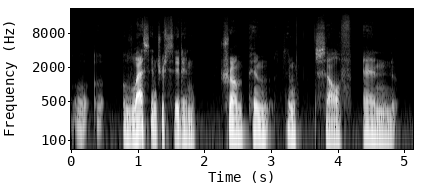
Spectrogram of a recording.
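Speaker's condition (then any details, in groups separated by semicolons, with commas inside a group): Stutter; neurological disorder; loses eye contact while stuttering; repeated sounds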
